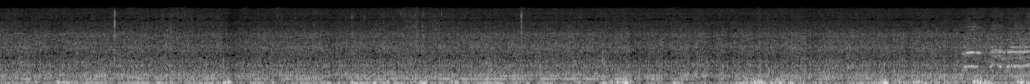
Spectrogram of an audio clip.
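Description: Steady low mechanical hum, a drone of a few held low tones with irregular low rumbles under it. Near the end a brief higher pitched sound cuts in.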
